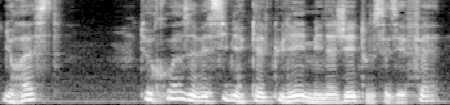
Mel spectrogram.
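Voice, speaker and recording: A man narrating a literary novel in a measured, even storytelling manner. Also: medium pitch, breathy edge. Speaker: audiobook narrator.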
